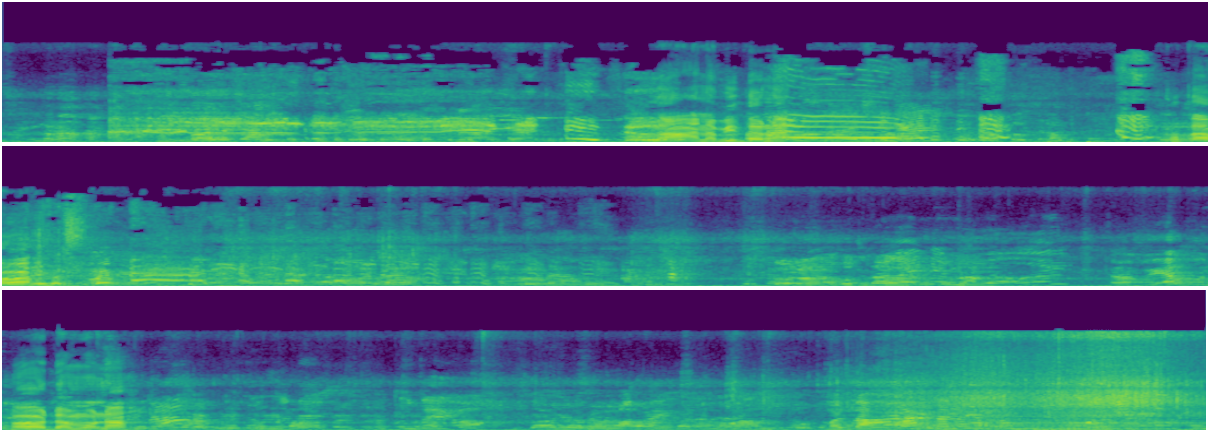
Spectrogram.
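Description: Young women laugh and shout close by.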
